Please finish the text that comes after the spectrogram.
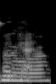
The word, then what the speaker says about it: Nóra: and it looks like Nora is do you pronounce it Nora I see the little yes it is Nora okay all right cool um I got a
